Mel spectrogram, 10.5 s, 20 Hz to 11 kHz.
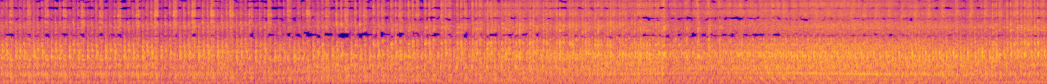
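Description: Caterpillar RD4 bulldozer's four-cylinder diesel engine running steadily with an even pulse, getting a little louder from about seven seconds in.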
